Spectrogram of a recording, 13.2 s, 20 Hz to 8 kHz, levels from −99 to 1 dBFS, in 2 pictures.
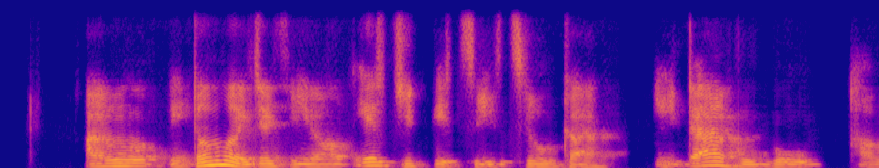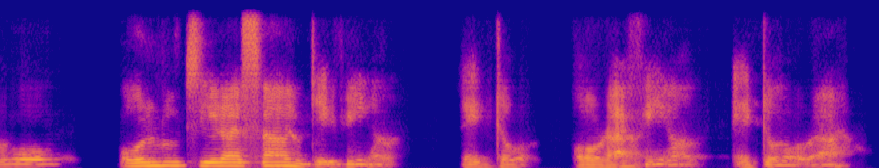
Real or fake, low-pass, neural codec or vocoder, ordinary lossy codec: fake; 7.2 kHz; codec, 16 kHz, 1 kbps, FreqCodec, smaller model; none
